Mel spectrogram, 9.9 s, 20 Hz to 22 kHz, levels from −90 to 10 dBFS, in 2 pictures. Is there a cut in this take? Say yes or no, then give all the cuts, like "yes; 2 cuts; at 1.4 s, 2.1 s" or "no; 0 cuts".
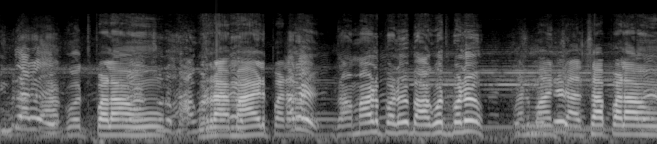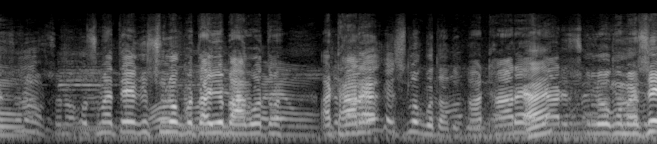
no; 0 cuts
